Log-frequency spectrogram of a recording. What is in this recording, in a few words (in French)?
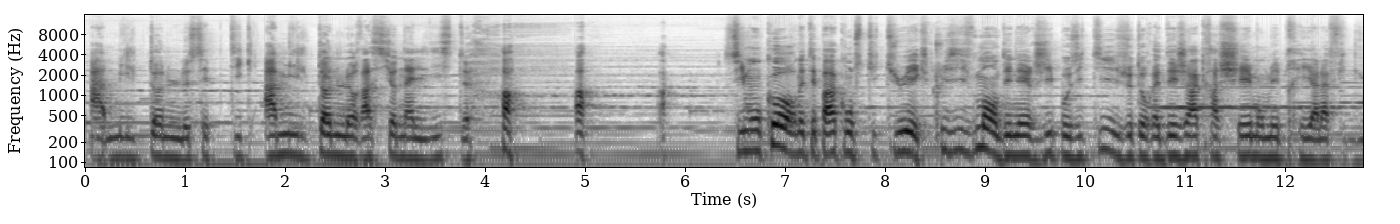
Repondeur Gourou; Le gourou New Age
